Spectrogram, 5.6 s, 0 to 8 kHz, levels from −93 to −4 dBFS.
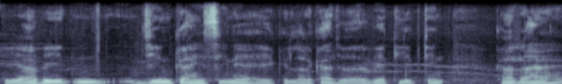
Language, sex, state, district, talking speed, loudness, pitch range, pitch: Hindi, male, Bihar, Muzaffarpur, 170 wpm, -26 LUFS, 110-125 Hz, 115 Hz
